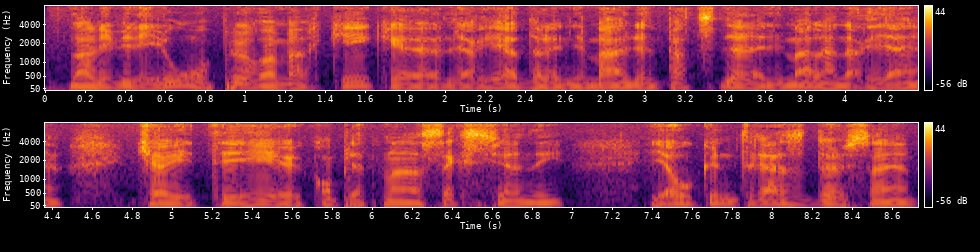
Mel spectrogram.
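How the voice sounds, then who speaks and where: In an unremarkable speaking voice, a man talks at a fairly quick pace with fairly low pitch, fairly even intonation and very even loudness, in a dry, close sound with no echo. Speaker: radio co-host, UFO investigator. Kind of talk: radio interview.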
